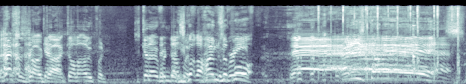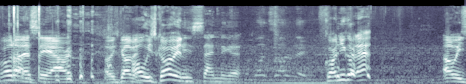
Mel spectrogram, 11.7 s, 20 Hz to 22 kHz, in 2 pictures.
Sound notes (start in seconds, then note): 0.0 laughing; 3.6 cheering; 9.6 speaking from the background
